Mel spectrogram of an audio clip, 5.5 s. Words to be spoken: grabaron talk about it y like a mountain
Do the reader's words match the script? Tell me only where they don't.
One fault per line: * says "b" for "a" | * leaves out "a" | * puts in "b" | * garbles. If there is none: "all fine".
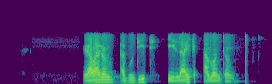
* leaves out "talk"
